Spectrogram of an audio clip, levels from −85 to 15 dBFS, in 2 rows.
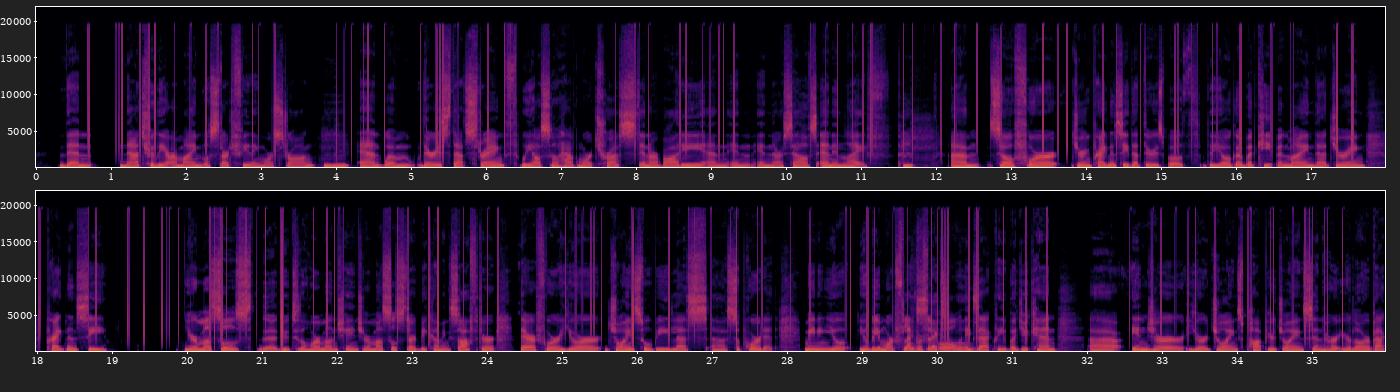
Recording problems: crackle, like an old record; noticeable; 10 dB below the speech

